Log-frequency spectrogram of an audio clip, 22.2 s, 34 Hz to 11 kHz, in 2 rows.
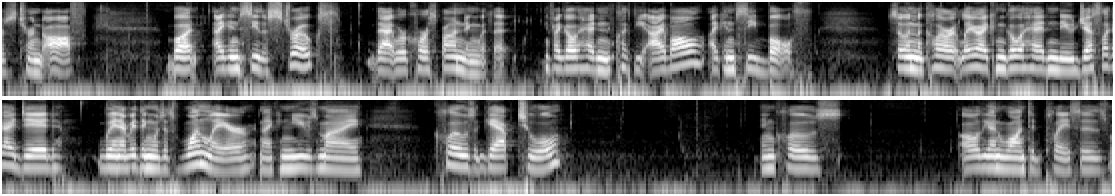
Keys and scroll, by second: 1.5 space, 7.6 space, 9.5 space, 18.0 space, 21.1 space.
